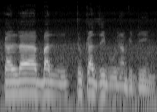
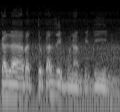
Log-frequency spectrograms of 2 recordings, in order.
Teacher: Dan pada ayat ke-9 bagi pertemuan lam mati dan ta yang berbaris di hadapan pada pertemuan ini, bal tukazzibun pada 2 kalimah, maka bagi bacaan riwayat Khalaf dan juga Khalad daripada qiraat Imam Hamzah, mereka idghamkan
